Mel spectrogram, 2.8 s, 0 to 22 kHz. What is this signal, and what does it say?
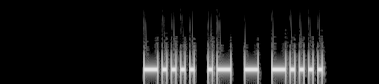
Morse code, heard as a keyed tone, about 34 wpm, 700 Hz. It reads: 6AT6
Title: All Cut Numbers - 4-Digit 35wpm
